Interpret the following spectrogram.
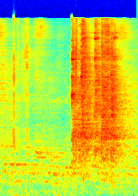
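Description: Loaded barbell being set back into the power rack's hooks about a second in: a metallic clatter and rattle of steel bar and plates lasting under a second.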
